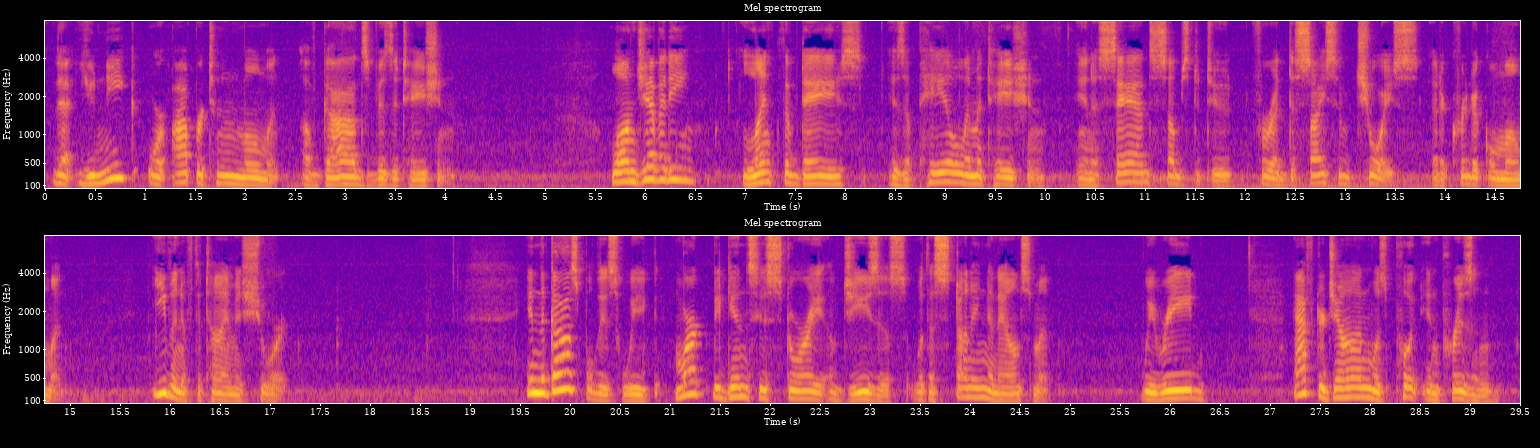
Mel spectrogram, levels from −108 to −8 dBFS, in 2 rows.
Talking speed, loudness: 115 wpm, -27 LUFS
